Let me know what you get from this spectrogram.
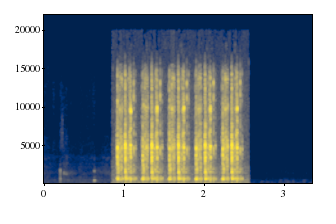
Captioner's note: camera clicking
